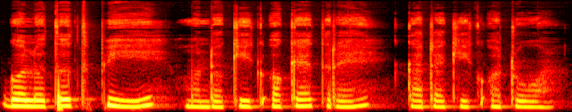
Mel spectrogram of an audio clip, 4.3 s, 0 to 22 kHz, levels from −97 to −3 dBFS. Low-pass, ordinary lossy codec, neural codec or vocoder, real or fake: none; none; none; real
